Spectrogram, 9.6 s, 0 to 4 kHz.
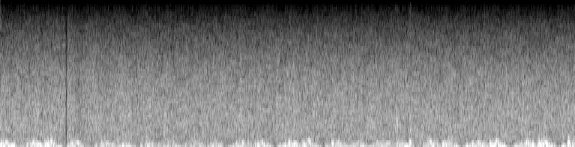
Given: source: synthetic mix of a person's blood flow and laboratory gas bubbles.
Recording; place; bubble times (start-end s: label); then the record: Doppler ultrasound of blood flow; precordium
6.56-6.66 s: bubbles
6.79-6.89 s: bubbles
From the record:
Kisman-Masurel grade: 113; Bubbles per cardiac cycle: 1 to 2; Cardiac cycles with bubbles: 1 to 10%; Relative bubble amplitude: loud (0.450 to 0.775); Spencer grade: 1 (occasional bubble signal discernible with the cardiac motion signal, with majority of cardiac periods free of bubbles); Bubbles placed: anywhere in the cardiac cycle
